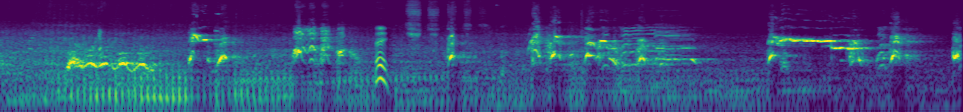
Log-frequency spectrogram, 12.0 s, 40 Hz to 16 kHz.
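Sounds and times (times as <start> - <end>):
dogs barking and yelping: 0.5 - 4.7, 5.3 - 12.0
dog whining: 0.8 - 3.1, 5.2 - 9.0, 9.6 - 11.6.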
